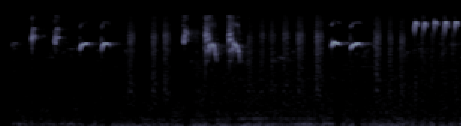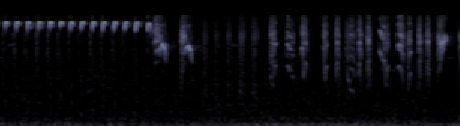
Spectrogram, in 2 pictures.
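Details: Kolibri ninja sunbird song, a small sweet-voiced bird: clusters of thin high chirps and flicked notes, then a fast, steady, very high trill lasting over a second, followed by further rapid chirping.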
